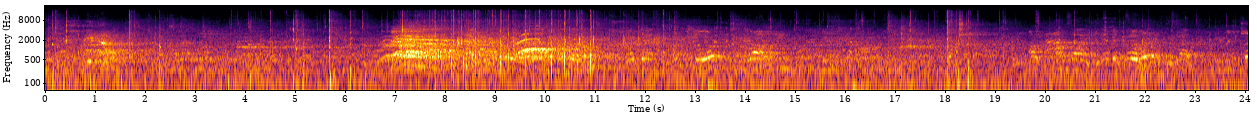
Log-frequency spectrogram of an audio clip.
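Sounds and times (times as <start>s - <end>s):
shoes squeaking on court floor: 0.0s - 0.8s, 4.0s - 6.4s
voices of players and spectators: 0.0s - 24.0s.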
